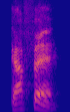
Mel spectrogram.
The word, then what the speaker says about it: café: Se você olhar, ó, café, a sílaba mais forte, ó, um, dois, a sílaba mais forte está em dois. Por este motivo eu vou dizer que ela é uma palavra oxítona.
